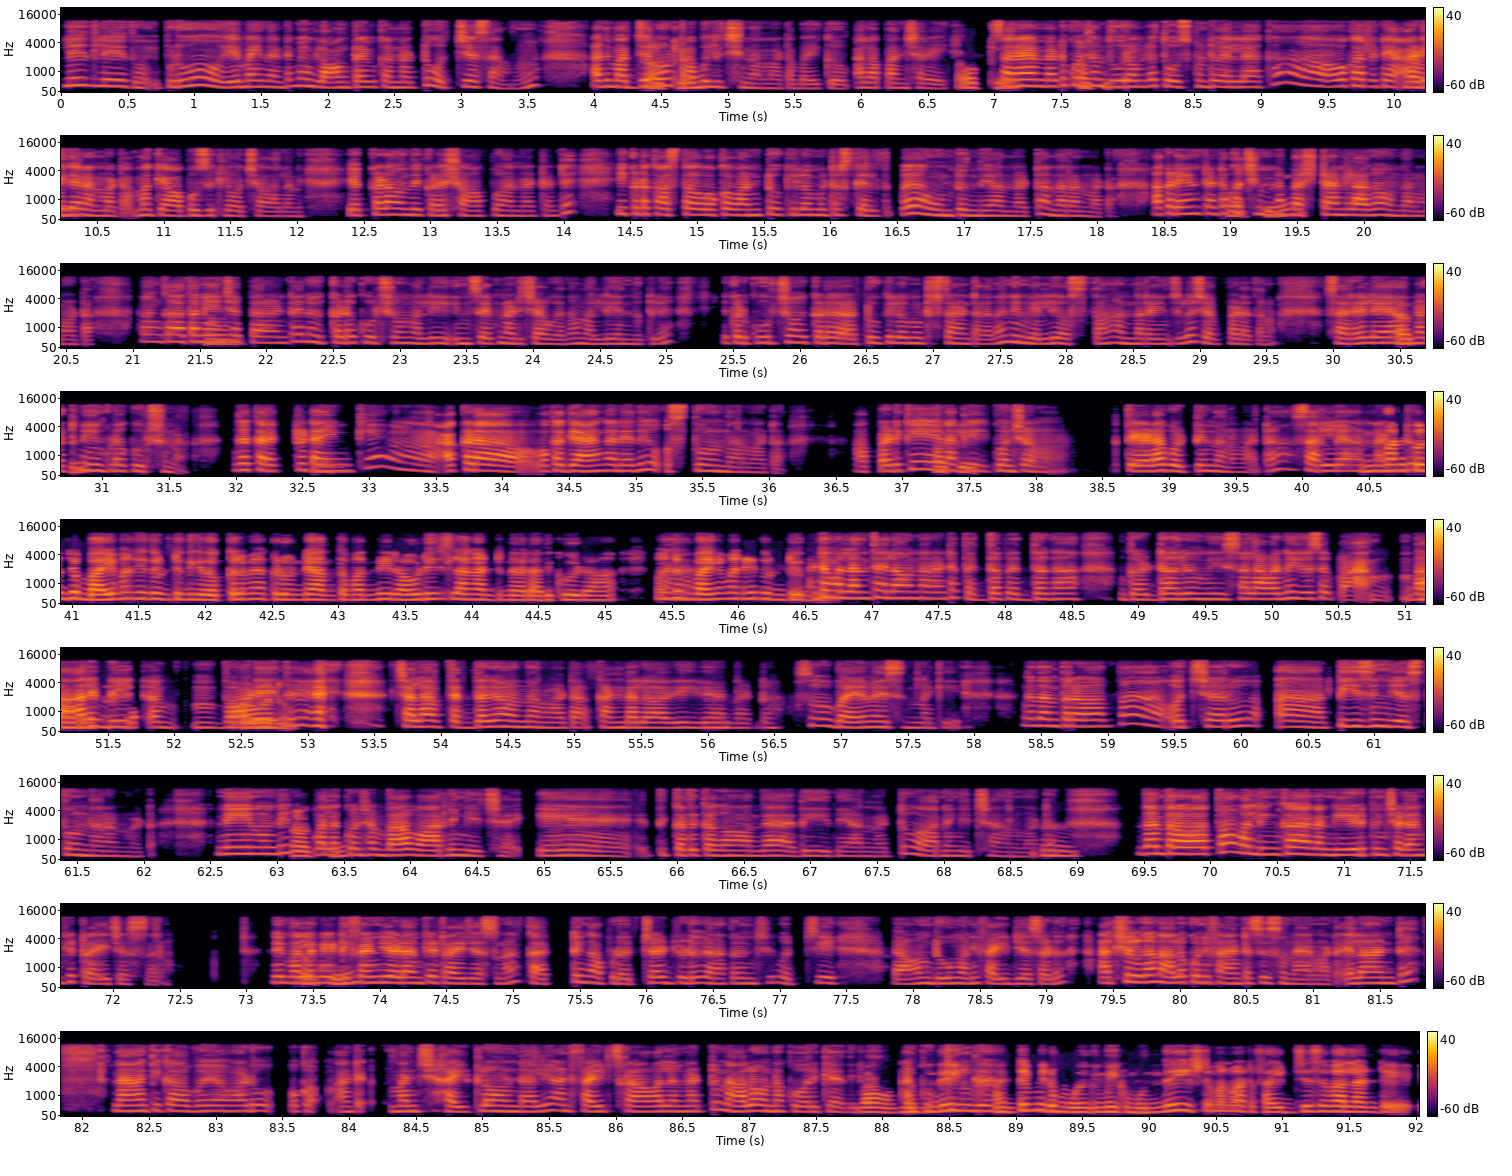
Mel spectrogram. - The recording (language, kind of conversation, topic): Telugu, podcast, మీ వివాహ దినాన్ని మీరు ఎలా గుర్తుంచుకున్నారు?
- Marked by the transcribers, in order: in English: "లాంగ్"; tapping; in English: "ఆపోజిట్‌లో"; in English: "వన్ టూ కిలోమీటర్స్‌కెళ్తే"; in English: "బస్ స్టాండ్"; in English: "టూ కిలోమీటర్స్"; in English: "రేంజ్‌లో"; in English: "కరెక్ట్"; in English: "గ్యాంగ్"; in English: "రౌడీస్"; in English: "బిల్డ్"; in English: "బాడీ"; giggle; in English: "సో"; other background noise; in English: "టీజింగ్"; in English: "వార్నింగ్"; in English: "వార్నింగ్"; in English: "ట్రై"; in English: "డిఫెండ్"; in English: "ట్రై"; in English: "కరెక్టింగ్‌గా"; in English: "ఫైట్"; in English: "యాక్చువల్‌గా"; in English: "ఫాంటసీస్"; in English: "హైట్‌లో"; in English: "అండ్ ఫైట్స్"; in English: "వావ్!"; in English: "అండ్"; in English: "ఫైట్"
